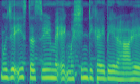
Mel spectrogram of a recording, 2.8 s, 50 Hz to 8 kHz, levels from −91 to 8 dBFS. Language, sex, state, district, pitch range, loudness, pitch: Hindi, female, Arunachal Pradesh, Longding, 195-225 Hz, -13 LUFS, 210 Hz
